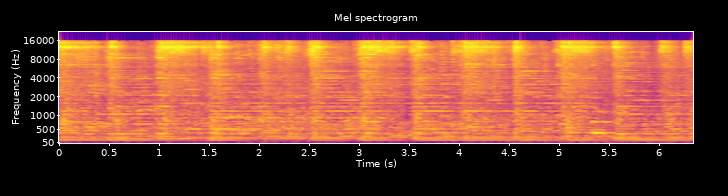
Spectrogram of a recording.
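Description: Folia de reis music: acoustic guitars strummed in a steady beat about twice a second, with tambourine jingles.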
